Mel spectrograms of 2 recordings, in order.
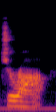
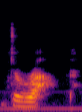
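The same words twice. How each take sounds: First: It starts with a j-like sound, said quickly. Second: It starts with a clear d sound. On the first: The speaker calls it wrong. "we say it quickly, and we it sounds like we're saying drop with a j sound in the beginning" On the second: The speaker calls it right. "but it's actually drop"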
